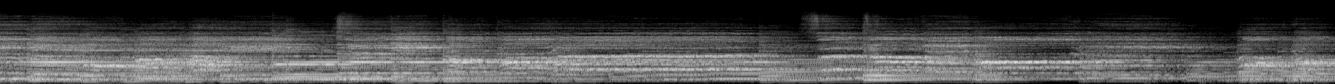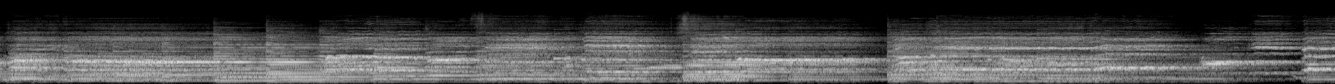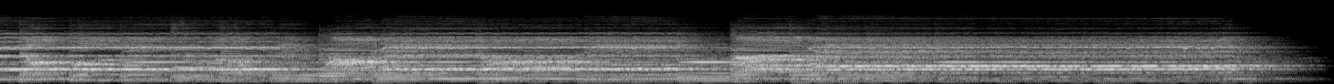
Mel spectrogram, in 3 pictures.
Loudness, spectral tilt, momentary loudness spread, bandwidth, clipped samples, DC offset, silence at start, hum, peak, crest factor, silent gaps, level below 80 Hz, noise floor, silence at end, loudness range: -16 LUFS; -4.5 dB/octave; 6 LU; 11.5 kHz; under 0.1%; under 0.1%; 0 s; none; -2 dBFS; 14 dB; none; -64 dBFS; -40 dBFS; 0.35 s; 2 LU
